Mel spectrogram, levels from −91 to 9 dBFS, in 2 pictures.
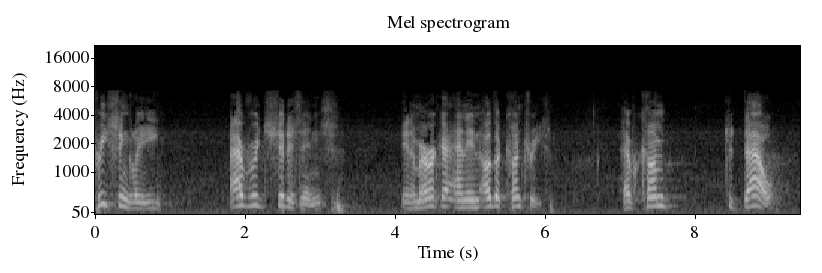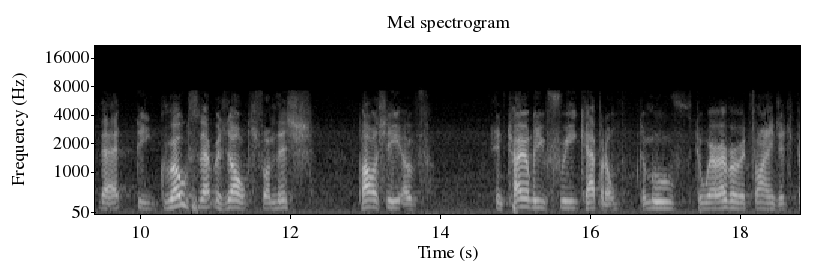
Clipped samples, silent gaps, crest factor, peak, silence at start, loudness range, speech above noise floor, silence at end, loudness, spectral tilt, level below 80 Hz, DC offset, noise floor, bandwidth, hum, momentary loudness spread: under 0.1%; none; 20 dB; -6 dBFS; 0 s; 4 LU; 32 dB; 0 s; -25 LUFS; -6 dB/octave; -60 dBFS; under 0.1%; -57 dBFS; 7.6 kHz; none; 18 LU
